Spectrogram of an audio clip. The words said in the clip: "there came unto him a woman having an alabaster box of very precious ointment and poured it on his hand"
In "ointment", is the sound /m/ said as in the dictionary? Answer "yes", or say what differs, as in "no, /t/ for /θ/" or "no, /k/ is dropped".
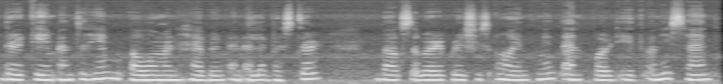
yes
